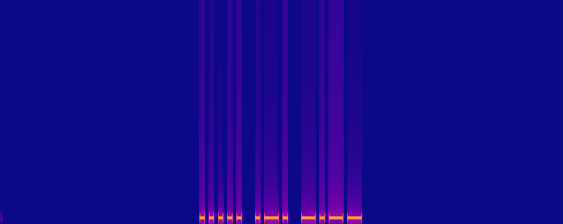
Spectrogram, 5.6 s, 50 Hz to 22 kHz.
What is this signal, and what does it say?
Morse code, heard as a keyed tone, about 26 wpm, 700 Hz. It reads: 5RY
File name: Speed-Racing - Three Letter-Number Combinations - 22wpm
